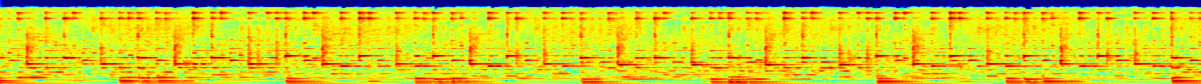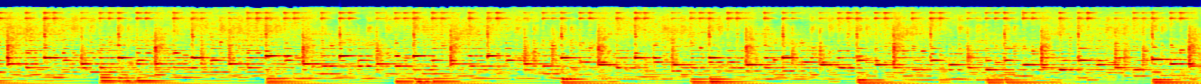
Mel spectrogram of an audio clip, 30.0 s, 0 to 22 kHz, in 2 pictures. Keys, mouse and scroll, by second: 0.1 shift+z, 0.9 g, 1.8 Down, 3.5 click, 4.0 middle click, 4.4 shift+z, 5.7 x, 7.4 click, 7.5-8.5 typing, 9.6 click, 10.4 shift+d, 10.7 y, 11.5 click, 11.7 ctrl+s, 12.0 ctrl+middle click, 12.9-14.6 typing, 14.3 click, 14.8 ctrl+z, 15.8-19.4 typing, 17.8 click, 18.0 ctrl+z, 20.1 click, 20.2 ctrl+z, 20.5-25.0 typing, 22.0 click, 24.9 click, 25.5 click, 26.2-27.2 typing, 28.2 click, 29.8 shift+middle click.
